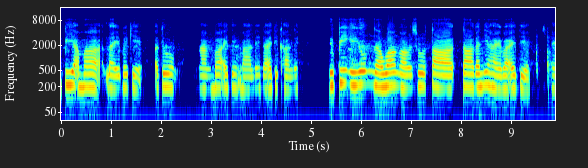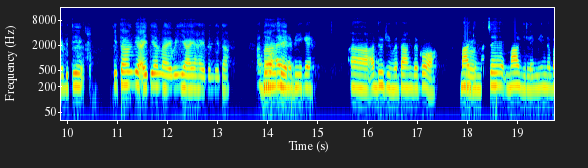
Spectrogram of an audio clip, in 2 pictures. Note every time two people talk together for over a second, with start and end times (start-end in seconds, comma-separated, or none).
none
